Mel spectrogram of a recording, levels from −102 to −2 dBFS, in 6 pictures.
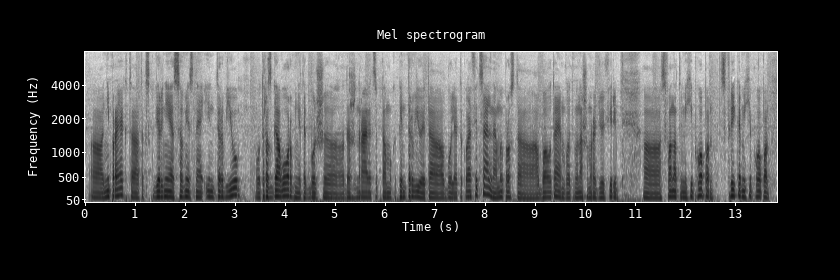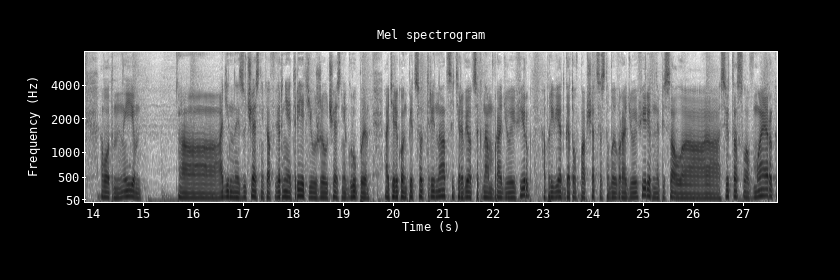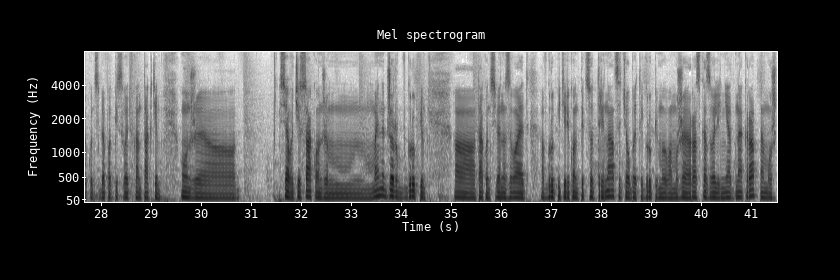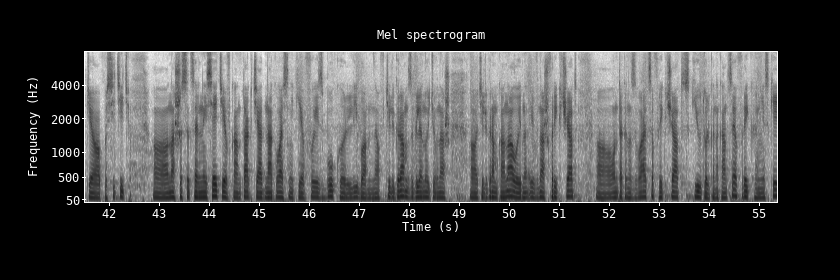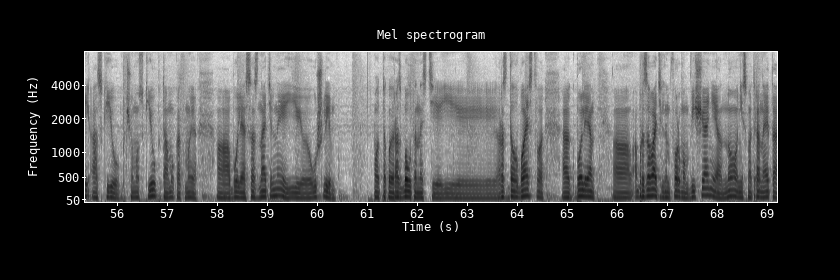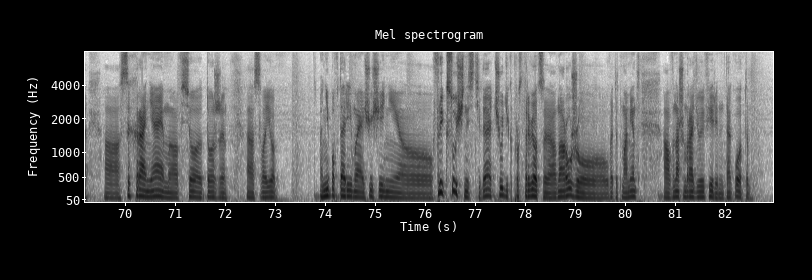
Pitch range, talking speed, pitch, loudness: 95-115 Hz, 125 wpm, 100 Hz, -19 LUFS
